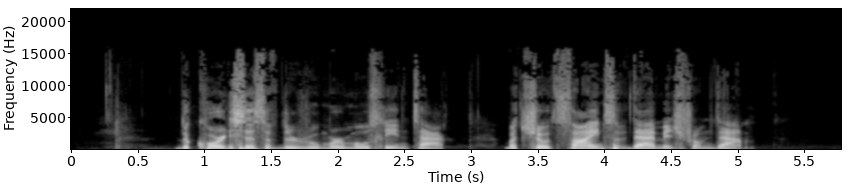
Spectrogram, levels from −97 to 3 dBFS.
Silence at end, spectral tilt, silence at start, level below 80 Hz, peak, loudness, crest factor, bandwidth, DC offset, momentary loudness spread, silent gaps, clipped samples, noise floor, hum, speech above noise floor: 0.75 s; -4.5 dB/octave; 0.8 s; -50 dBFS; -2 dBFS; -21 LUFS; 20 dB; 16 kHz; under 0.1%; 10 LU; none; under 0.1%; -79 dBFS; none; 58 dB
